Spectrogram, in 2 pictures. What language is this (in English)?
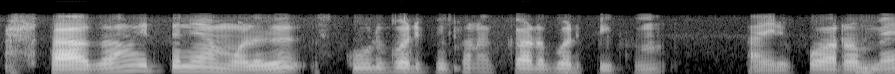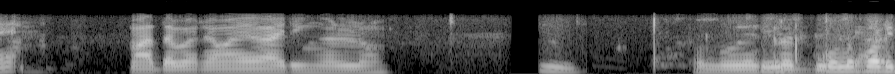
Malayalam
